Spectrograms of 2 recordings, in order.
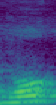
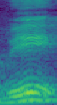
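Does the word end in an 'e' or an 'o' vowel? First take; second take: o; e. First: The word ends in an 'o' vowel. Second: The word ends in an 'e' vowel. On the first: "ഇതും ഉച്ചരിക്കുന്നത് വോ എന്ന രീതിയിൽ തന്നെയാണ്" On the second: "ഇനി അതേപോലെ തന്നെയാണ് വേ എന്ന് പറയുന്നത്"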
